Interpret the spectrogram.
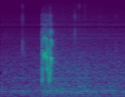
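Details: A female pet lineolated parakeet makes one quick, soft, bubbly pop, like a bubble bursting, mid to high in pitch, in a quiet room; she makes this sound when she is content.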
